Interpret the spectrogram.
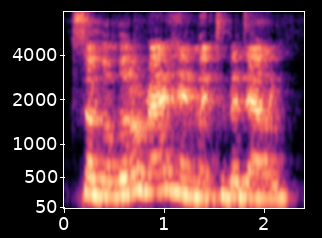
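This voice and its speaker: A woman's voice: fairly high pitch, normal speed. A woman schoolteacher reading a children's storybook aloud expressively, as if to her young students. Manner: expressive, asks young listeners questions. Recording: echoey room.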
